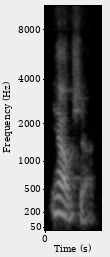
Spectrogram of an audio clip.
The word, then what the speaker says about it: Yahawashi: sir right yahawashi right so the proper trans literation right yahawashi right that's the proper transliteration proper pronunciation of the word but of course when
